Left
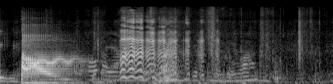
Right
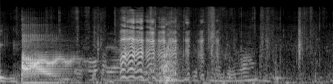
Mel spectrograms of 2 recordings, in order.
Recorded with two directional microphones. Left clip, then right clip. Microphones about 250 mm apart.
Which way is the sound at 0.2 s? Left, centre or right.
Centre.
